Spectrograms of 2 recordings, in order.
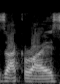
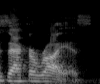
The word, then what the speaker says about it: Zackhariyas: but it's my first and last name Zacharias is my Instagram ok and I'm just gonna spell it for everybody it's a za ck h AI r I why ASO it's Zacharias and yeah that's great I think my website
